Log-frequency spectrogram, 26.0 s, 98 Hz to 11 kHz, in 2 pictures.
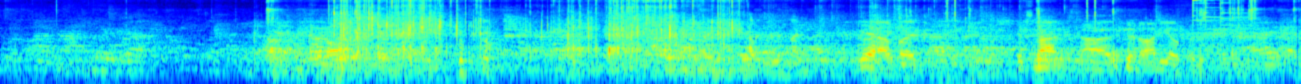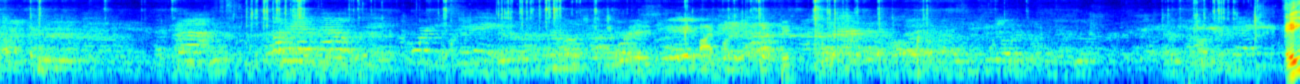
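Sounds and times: background conversation: 0.0s - 26.0s.

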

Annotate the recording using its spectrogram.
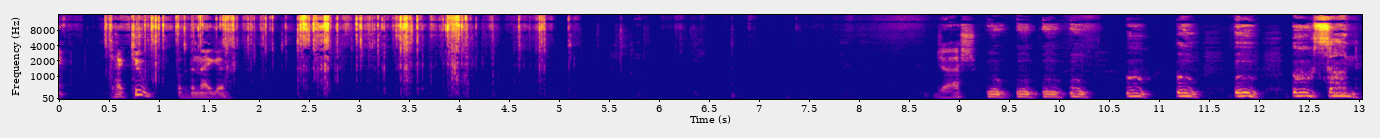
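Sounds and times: foil pack tearing open: 0.5s - 5.2s.

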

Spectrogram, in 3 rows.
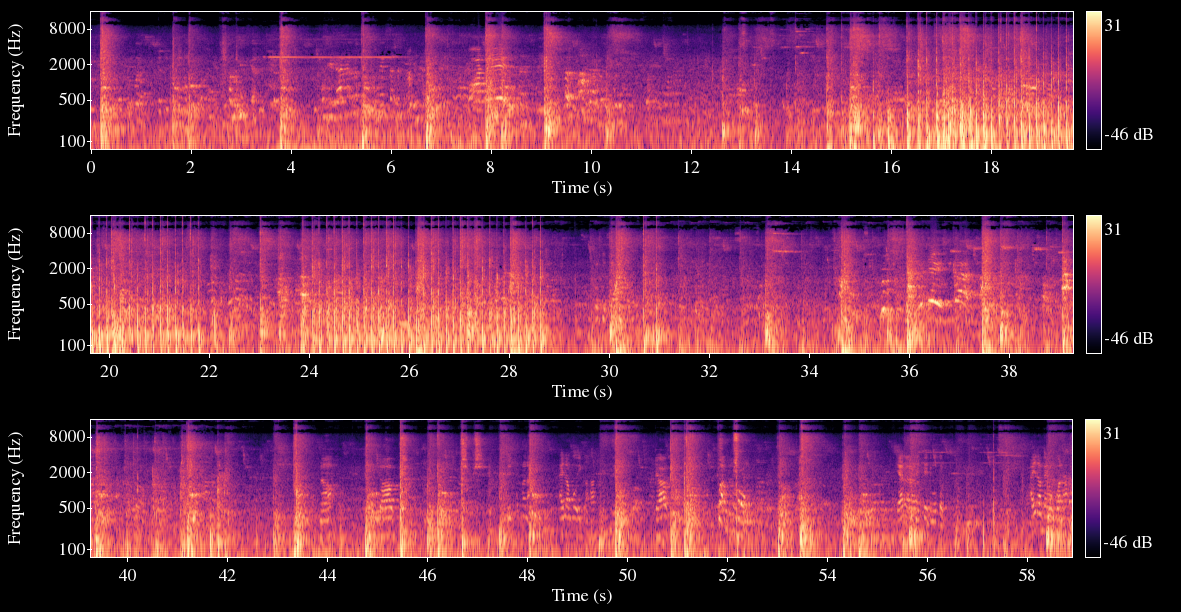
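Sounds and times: boxing gloves hitting mitts: 14.7s - 29.0s, 39.1s - 42.2s.

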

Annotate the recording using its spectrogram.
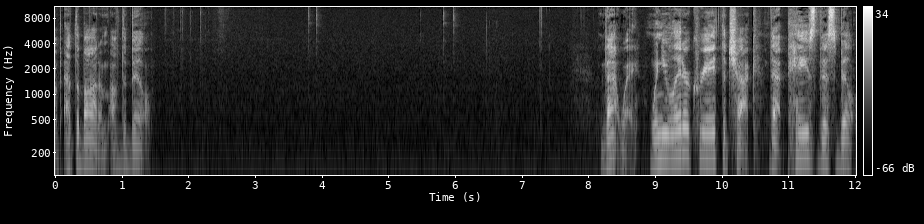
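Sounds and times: faint low hum: 0.0s - 12.0s
faint computer clicks: 3.8s - 4.1s, 5.4s - 7.5s.

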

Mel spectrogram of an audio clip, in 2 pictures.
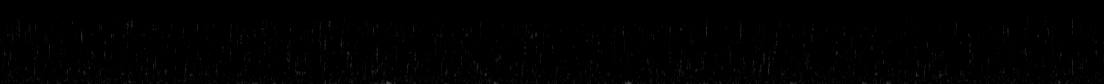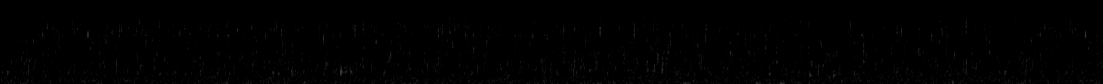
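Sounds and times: faint steady hiss: 0.0s - 22.0s.

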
